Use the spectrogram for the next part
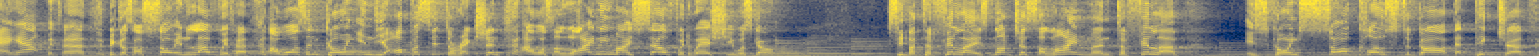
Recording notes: Recorded live at Planetshakers Church (Melbourne).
